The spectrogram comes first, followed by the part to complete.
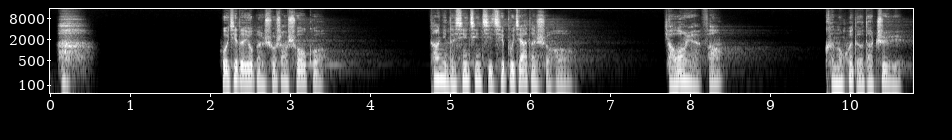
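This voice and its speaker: A man's voice: mid-range voice, fairly even intonation, unhurried, pauses often, mellow, breathy edge, dry recording, clean studio sound. A man playing a dejected, lovesick young college student in an audio drama, hesitant and wounded. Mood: gloomy, musing. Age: young adult.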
